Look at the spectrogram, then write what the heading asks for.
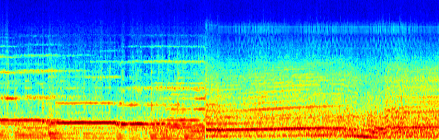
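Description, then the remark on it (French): The engine of a white Mercedes car hums steadily, then shifts gear and revs as the car drives off, its pitch climbing and sliding. The motor is loud throughout, with no voices. “Le dimanche matin, il est venu avec sa Mercedes blanche.”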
